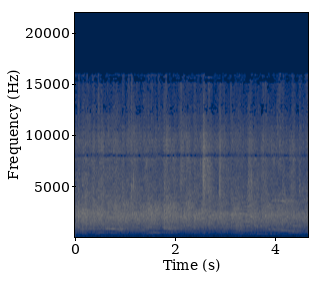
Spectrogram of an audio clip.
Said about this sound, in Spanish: Y el que lo crea, le doy un fuerte aplauso al Señor con todo el corazón.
